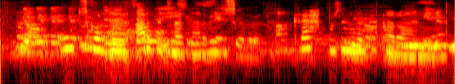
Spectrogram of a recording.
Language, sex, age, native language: Icelandic, female, 13, Icelandic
